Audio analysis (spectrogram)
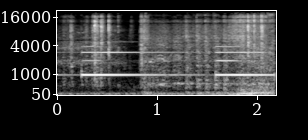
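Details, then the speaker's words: BMW salvage auction car, 177 noted: brief crank under a steady warning chime, then it catches and settles into an even idle with no knocks; sounds decent, but the battery light stays on. "wow actually sounds pretty decent all that battery light's on though"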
